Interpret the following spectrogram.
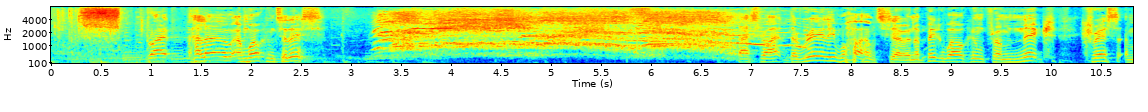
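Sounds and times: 
speech: 0:01.0 - 0:03.4, 0:06.9 - 0:10.8
crowd of children from the Bristol area cheering: 0:03.2 - 0:07.8.

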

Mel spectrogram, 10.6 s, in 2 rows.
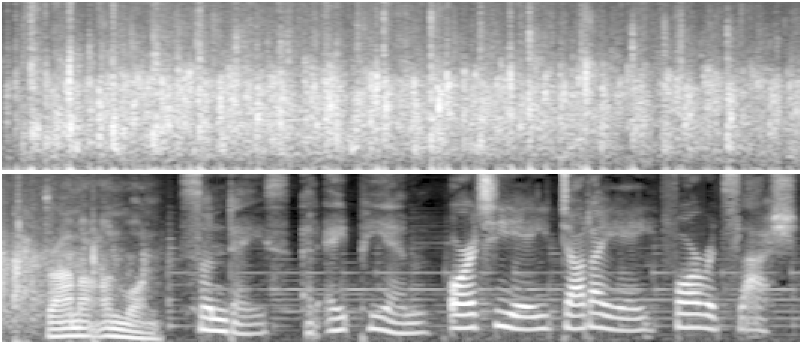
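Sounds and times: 
applause: 0:00.0 - 0:06.4
speech: 0:05.6 - 0:10.6.

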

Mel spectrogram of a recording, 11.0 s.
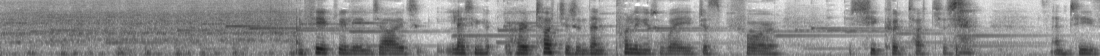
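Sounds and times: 
toy dog-shaped car electronic buzz: 0:00.0 - 0:03.3
speech: 0:03.0 - 0:09.9, 0:10.5 - 0:11.0.

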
